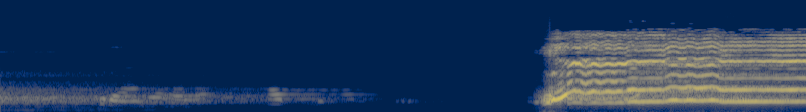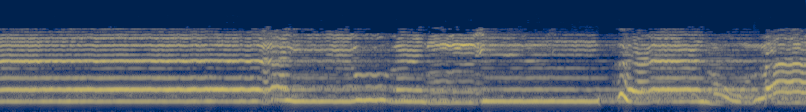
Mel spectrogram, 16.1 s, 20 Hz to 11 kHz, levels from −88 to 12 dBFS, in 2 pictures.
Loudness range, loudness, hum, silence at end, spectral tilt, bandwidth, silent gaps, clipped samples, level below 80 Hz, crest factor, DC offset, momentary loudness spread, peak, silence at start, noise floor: 4 LU; -12 LUFS; none; 0 s; -4.5 dB/octave; 4.8 kHz; 4.63-4.92 s, 5.10-5.25 s; under 0.1%; -76 dBFS; 14 dB; under 0.1%; 7 LU; -2 dBFS; 1.1 s; -88 dBFS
